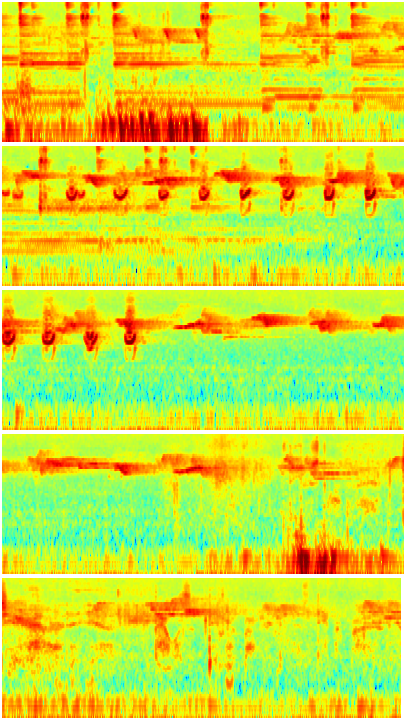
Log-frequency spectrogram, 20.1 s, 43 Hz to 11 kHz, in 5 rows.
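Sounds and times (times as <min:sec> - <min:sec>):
high bird chirps: 0:00.0 - 0:14.1
wild turkey calling: 0:02.0 - 0:10.8.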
